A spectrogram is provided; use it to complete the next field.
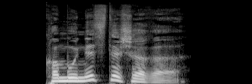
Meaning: inflection of kommunistisch: 1. strong/mixed nominative/accusative feminine singular comparative degree 2. strong nominative/accusative plural comparative degree
- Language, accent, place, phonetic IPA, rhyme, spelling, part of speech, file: German, Germany, Berlin, [kɔmuˈnɪstɪʃəʁə], -ɪstɪʃəʁə, kommunistischere, adjective, De-kommunistischere.ogg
